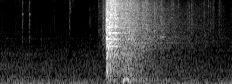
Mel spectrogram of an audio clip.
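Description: A weapon strikes with a sudden loud crash.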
